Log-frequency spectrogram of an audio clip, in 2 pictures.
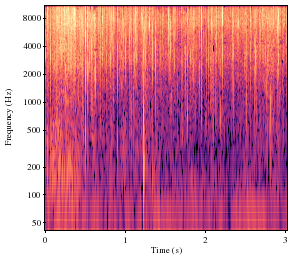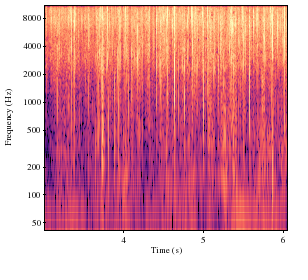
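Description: A small ball of crumpled clear plastic wrap is crinkled by fingertips over the microphone. The result is a steady stream of dense, crackling crinkles with many sharp, bright ticks scattered through a soft, continuous rustle.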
